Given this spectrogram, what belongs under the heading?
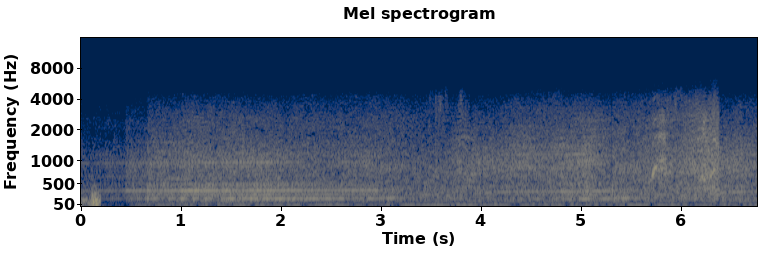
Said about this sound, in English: A bus stops and they get in.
